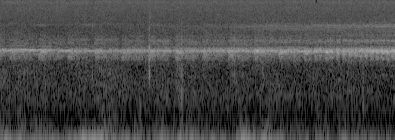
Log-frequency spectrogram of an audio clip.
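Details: In the Brazilian sertão of Bahia, cicadas sing a mating chorus heard as a constant high, slightly wavering drone, with occasional soft ticks and low rumbling noise underneath.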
